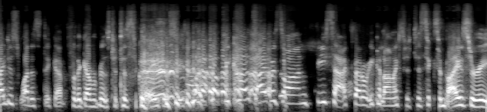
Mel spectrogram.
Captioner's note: laugh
